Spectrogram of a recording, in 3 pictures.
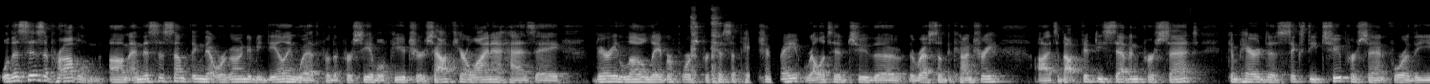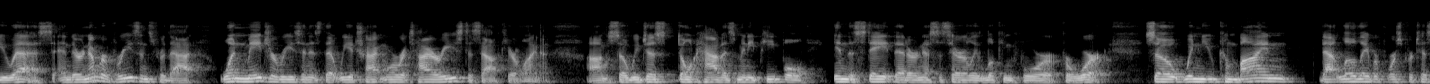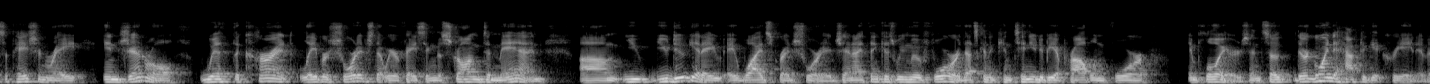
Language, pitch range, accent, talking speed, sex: English, 100-120 Hz, American, 210 wpm, male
